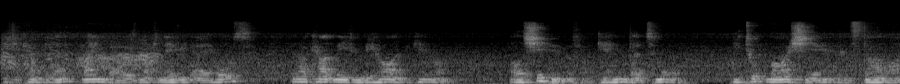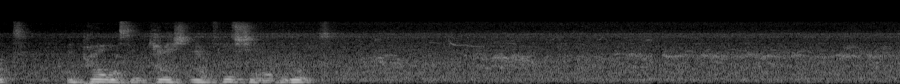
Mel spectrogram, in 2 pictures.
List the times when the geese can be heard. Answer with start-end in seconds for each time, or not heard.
0.0-1.8, 12.7-17.9.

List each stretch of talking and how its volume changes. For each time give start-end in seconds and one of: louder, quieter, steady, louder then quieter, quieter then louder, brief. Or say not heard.
0.0-12.3 steady.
